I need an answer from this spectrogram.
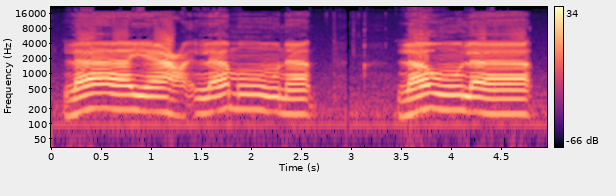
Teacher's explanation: الف مدہ ہے، لام کو ایک الف کی مقدار کھینچ کر پڑھیں گے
